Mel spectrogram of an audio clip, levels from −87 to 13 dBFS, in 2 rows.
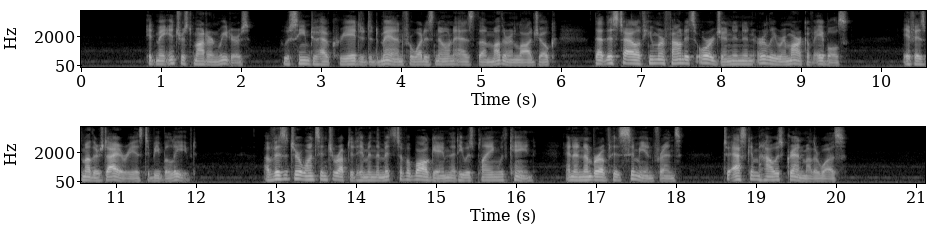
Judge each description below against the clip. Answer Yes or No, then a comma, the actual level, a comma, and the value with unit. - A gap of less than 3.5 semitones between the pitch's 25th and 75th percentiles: No, average, 4.3 semitones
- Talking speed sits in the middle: No, fast, 215 wpm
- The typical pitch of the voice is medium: No, low, 115 Hz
